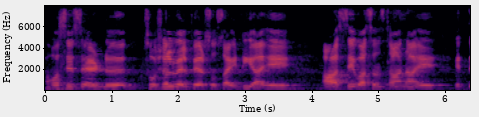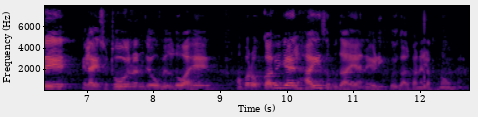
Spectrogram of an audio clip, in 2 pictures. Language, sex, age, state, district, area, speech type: Sindhi, female, 60+, Uttar Pradesh, Lucknow, rural, spontaneous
